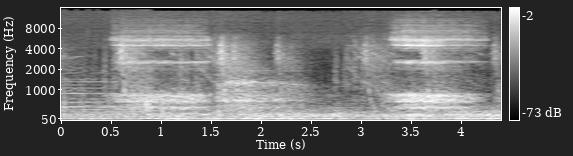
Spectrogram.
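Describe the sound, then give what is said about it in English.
Slow, heavy mechanical breathing through an aqualung breathing device, recorded with a microphone placed inside it; Ben Burtt's sound for Darth Vader's breathing in Star Wars: two long rasping breath cycles, each with a hissing, whistling inhale and a lower rushing exhale, loud and steady with no voices. “And what I like about it as a sound guy is it's a really simple sound, as you've been put a microphone inside an aqualung breathing device and recorded the breathing.”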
